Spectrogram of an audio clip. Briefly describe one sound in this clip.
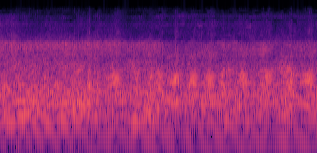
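A petrol lawnmower engine roars steadily up close.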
